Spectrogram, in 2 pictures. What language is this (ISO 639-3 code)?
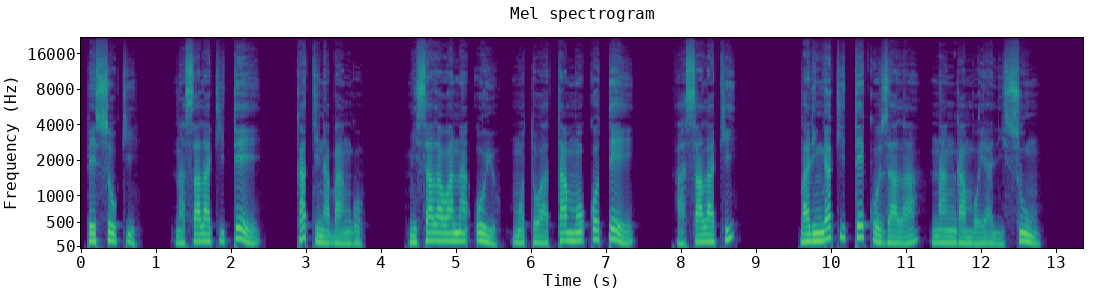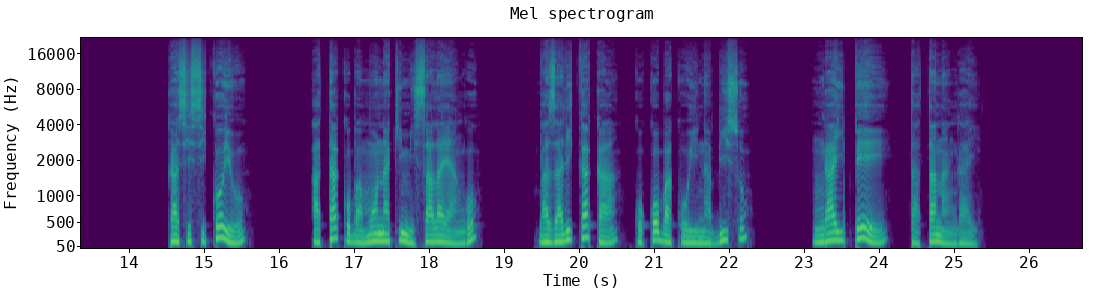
lin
